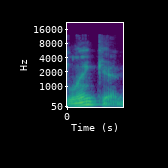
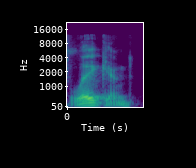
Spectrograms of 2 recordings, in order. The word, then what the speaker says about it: Laken: He said Lincoln, it's Laken.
